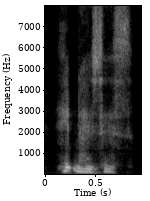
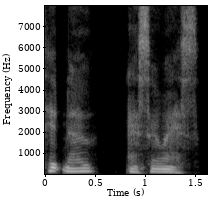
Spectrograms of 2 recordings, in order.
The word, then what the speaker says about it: HypnoSOS: It's not hypnosis. It's HypnoSOS. And in case you just zoned out there, I'll spell it for you.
